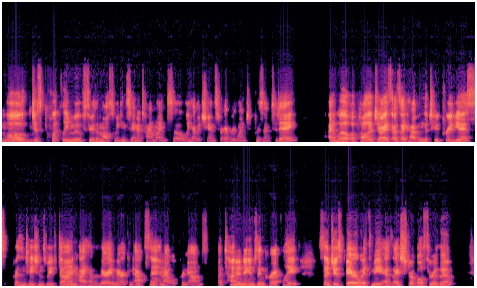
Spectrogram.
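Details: Adult woman speaking; normal speech.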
